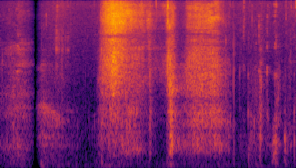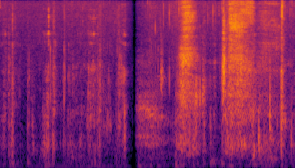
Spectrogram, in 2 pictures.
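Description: Close-miked ASMR chewing of a big mouthful of white rice: wet mouth sounds and smacking in several short bursts.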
